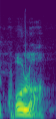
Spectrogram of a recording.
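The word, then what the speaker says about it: কলা: Kola means banana, Kela in Hindi. Kela in Nepali also. So in Bengali they say Kola. It's a Kela, but their pronunciation is such.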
